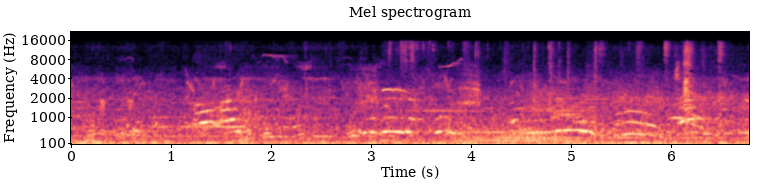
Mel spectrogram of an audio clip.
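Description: Ducks quack nearby.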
